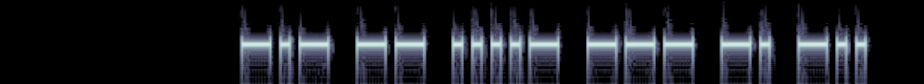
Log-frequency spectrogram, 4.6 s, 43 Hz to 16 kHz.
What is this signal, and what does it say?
Morse code, heard as a keyed tone, about 25 wpm, 700 Hz. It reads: KM4OND
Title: USA Call Signs - 4x Character Spacing - 25wpm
